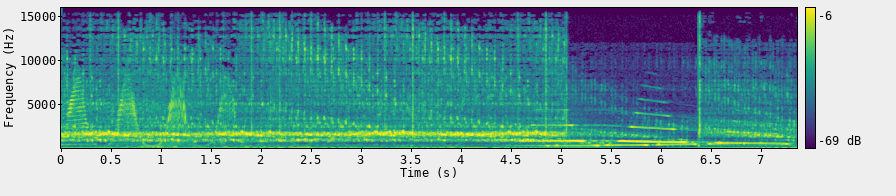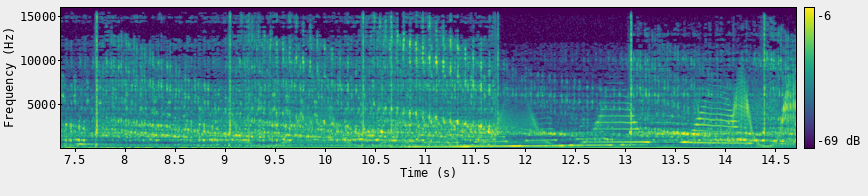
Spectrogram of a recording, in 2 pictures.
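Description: Live-coded electronic music: a deep synth bass drone under slow synth tones that glide up and down in pitch, with repeated falling sweeps higher up. The bass drops out briefly about six and about twelve seconds in.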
